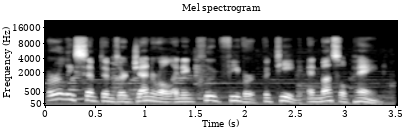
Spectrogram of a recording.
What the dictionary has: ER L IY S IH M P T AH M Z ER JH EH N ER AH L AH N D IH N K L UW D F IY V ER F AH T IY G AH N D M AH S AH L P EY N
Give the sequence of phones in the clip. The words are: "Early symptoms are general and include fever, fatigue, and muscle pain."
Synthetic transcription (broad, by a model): ER L IY S IH M P T AH M Z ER JH EH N ER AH L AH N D IH N K L UW D F IY V ER F AH T IY G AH N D M AH S L P EY N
